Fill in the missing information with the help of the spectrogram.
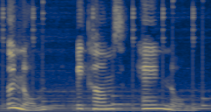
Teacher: The H is silent, so we can make liaisons. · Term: silent H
